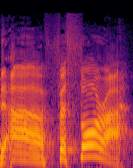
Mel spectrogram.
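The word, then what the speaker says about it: φθορά: Greeks could put a PH sound and a TH sound together. In English, we don't have that, you know. So so there's the word. Phthora.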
